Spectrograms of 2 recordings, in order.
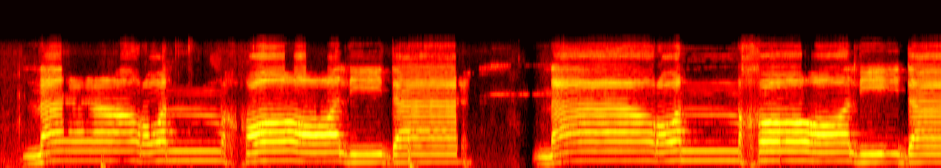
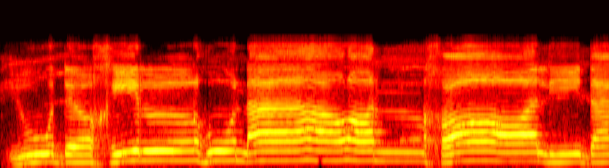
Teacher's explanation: Yudkhilhu naron, ron tanwin ketemu dengan kha, idhar halqi namanya. Lidahnya ke langit-langit, ke gusi atas. Suara n-nya itu jelas.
